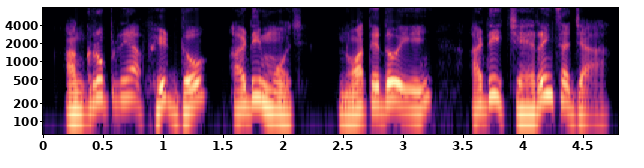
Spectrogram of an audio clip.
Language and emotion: Santali, happy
